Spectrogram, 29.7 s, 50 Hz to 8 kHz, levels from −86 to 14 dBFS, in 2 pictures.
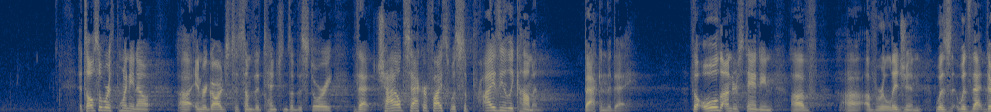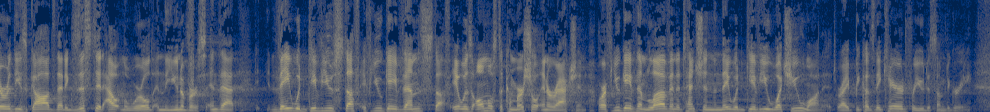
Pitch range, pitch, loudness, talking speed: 125-165 Hz, 145 Hz, -23 LUFS, 185 wpm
